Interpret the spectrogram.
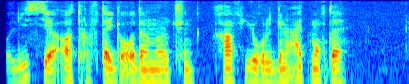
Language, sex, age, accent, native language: Uzbek, male, 18-24, Toshkent viloyati, Uzbek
